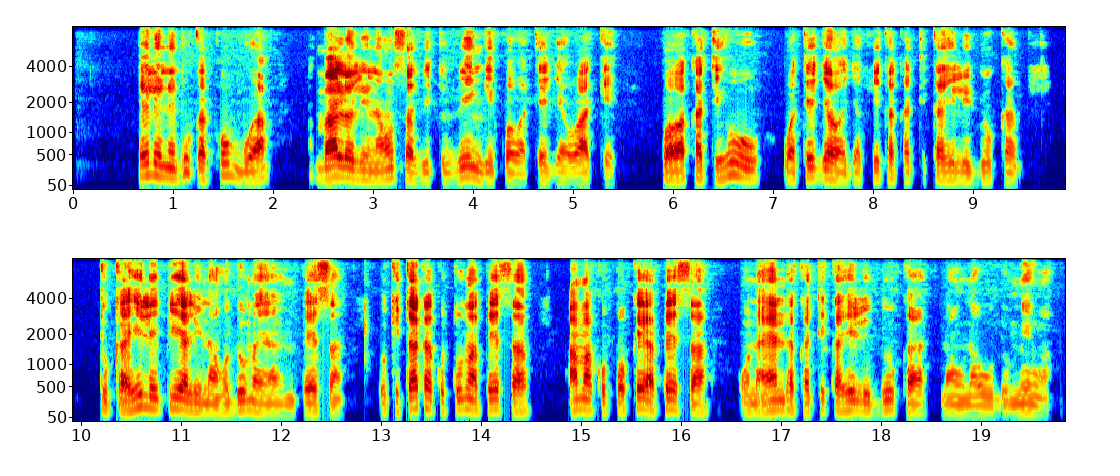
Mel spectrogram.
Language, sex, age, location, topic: Swahili, male, 36-49, Wajir, finance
